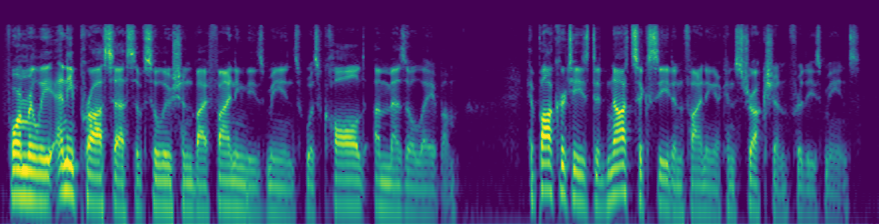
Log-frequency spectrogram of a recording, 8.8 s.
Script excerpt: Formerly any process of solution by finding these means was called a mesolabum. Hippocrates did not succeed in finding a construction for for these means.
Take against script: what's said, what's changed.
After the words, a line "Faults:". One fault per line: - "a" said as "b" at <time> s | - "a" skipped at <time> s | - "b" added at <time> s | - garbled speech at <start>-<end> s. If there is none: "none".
Formerly any process of solution by finding these means was called a mesolabum. Hippocrates did not succeed in finding a construction for these means.
Faults:
- "for" skipped at 8.0 s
